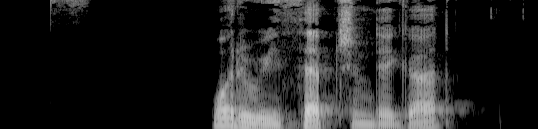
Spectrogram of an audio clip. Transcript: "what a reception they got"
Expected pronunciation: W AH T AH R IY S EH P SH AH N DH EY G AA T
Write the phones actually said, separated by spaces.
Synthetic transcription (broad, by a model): W AH T AH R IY TH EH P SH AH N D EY G AA T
